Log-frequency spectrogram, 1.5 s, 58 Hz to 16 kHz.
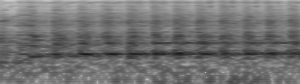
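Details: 2014 Ford Focus after timing chain cover replacement, crank sensor replaced twice: starter whirs steadily with even cranking beats but never catches despite spark, fuel pressure and cam-crank sync; mispositioned crank pulley was the cause, repositioning fixed it.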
